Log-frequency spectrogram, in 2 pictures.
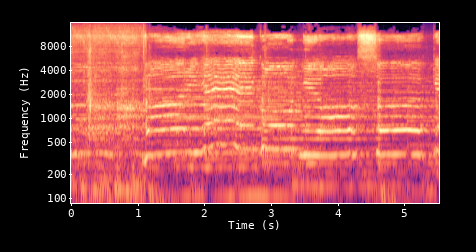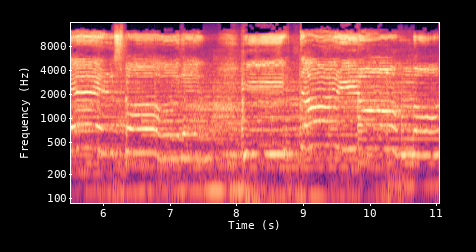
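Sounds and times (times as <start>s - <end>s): girl singing into microphone: 1.1s - 11.0s.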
